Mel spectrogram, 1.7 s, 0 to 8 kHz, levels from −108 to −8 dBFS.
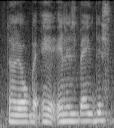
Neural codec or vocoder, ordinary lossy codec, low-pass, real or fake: codec, 16 kHz, 4 kbps, FunCodec, trained on LibriTTS, 50 frames a second; none; none; fake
